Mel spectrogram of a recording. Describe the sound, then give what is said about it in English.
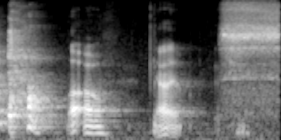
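Harsh, violent coughing from someone with a tickly throat during illness: a few forceful, separated bursts, then a steady hiss. “That was a violent cough.”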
